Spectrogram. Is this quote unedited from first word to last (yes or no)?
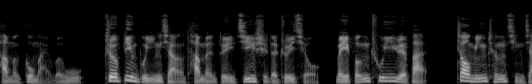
no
